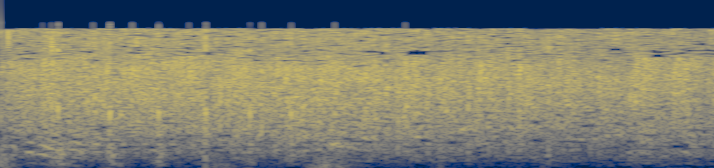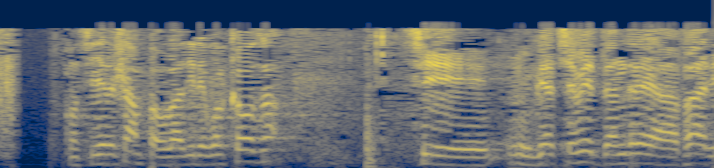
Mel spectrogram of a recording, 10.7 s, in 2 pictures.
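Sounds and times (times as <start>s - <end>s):
applause: 0.0s - 5.6s
speech: 5.9s - 10.6s.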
